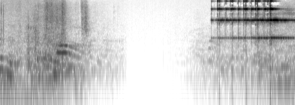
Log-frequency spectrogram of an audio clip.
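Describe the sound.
A bicycle bell rings loudly, a bright metallic trill repeated rapidly for a couple of seconds, following a brief stretch of voices and then a pause of silence.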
